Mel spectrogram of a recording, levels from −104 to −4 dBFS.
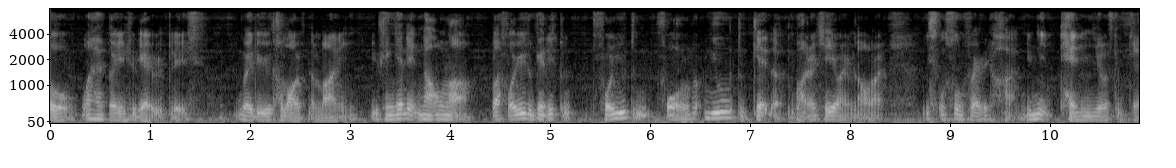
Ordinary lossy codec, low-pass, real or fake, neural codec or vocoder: none; 7.2 kHz; fake; codec, 24 kHz, 6 kbps, HILCodec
